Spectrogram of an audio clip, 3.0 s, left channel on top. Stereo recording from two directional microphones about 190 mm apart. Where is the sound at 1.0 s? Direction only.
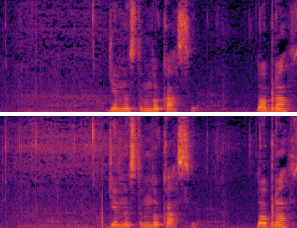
5° left (ahead or behind).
